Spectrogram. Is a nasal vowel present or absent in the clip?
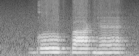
present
